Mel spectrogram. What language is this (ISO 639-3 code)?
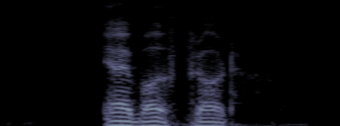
swe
